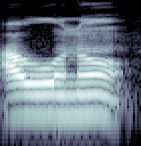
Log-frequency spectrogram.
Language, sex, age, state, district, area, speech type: Telugu, male, 18-30, Andhra Pradesh, Srikakulam, urban, read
